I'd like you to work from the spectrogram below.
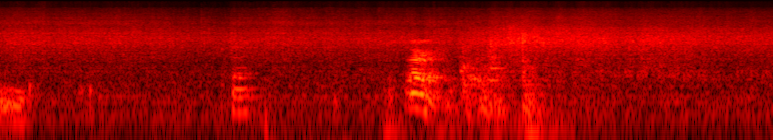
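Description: Chicken frying in a pan gives off a steady, close, hissing sizzle throughout, with a few brief stirring or scraping sounds and a short spoken word partway through.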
